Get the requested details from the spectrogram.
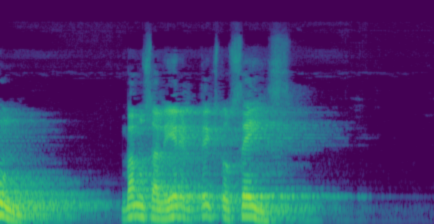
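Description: A man sings loudly into a microphone, his voice echoing through a large hall.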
